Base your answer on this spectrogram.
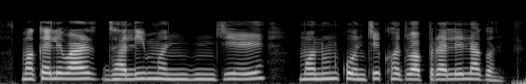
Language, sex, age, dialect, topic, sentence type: Marathi, female, 18-24, Varhadi, agriculture, question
